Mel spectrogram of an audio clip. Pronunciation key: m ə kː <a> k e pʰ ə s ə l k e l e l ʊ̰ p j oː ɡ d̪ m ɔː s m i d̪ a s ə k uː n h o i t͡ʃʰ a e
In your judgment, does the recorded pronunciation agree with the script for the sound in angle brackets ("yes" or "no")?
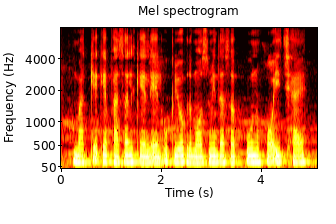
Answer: no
